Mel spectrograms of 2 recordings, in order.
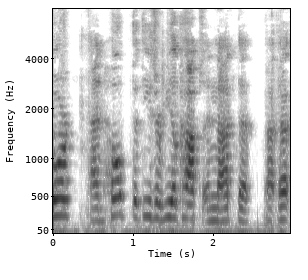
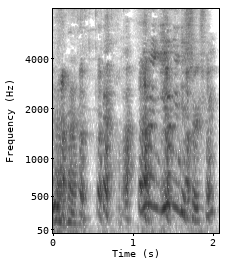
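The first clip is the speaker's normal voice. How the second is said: higher, laughing nervous plea; 9 semitones higher than usual. Retold or imitated. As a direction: plead not to be searched. Player voicing Scooter.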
